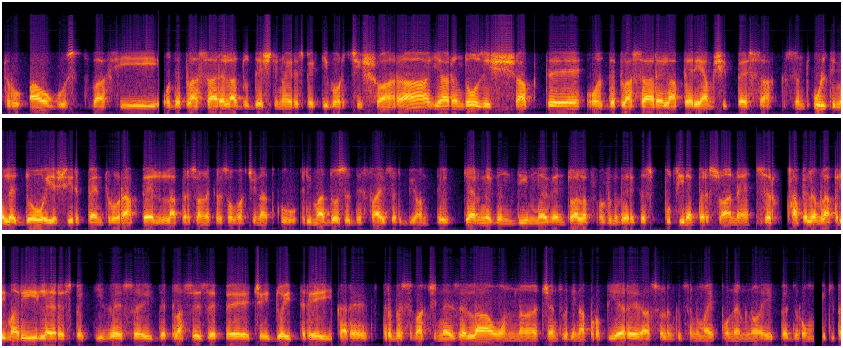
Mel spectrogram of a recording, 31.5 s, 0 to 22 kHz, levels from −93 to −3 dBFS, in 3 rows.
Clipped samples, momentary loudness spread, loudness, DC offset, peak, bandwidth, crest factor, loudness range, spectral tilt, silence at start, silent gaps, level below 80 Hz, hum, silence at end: under 0.1%; 9 LU; -17 LUFS; under 0.1%; -2 dBFS; 10 kHz; 14 dB; 5 LU; -5 dB/octave; 0.05 s; 1.97-2.01 s, 20.24-20.30 s, 31.14-31.22 s; -56 dBFS; none; 0 s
